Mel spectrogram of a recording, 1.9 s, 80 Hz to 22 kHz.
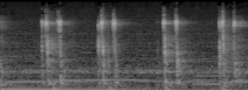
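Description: Keys on a Logitech G710 mechanical keyboard with Cherry MX Brown switches are pressed in four quick pairs of crisp clicks, close and distinct over a faint background hum, no talk.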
